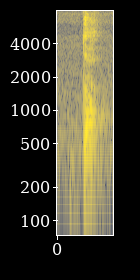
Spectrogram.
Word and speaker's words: the: তাহলে এটা যখন কনসোনেন্ট হবে, প্রথম অক্ষরটা, প্রথম লেটারটা, তখন উচ্চারণ হবে দা।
